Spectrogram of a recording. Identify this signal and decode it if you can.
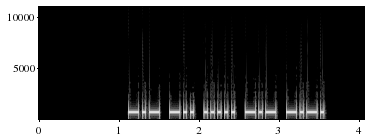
Morse code, heard as a keyed tone, about 28 wpm, 700 Hz. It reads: KD5KC
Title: NA SOTA Activator Callsigns 28wpm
